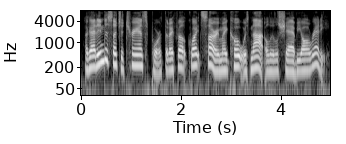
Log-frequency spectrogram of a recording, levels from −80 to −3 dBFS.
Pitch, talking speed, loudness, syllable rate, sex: 190 Hz, 230 wpm, -17 LUFS, 5.6 syllables/s, female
